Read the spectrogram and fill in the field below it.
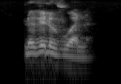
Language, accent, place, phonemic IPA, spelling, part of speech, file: French, France, Lyon, /lə.ve lə vwal/, lever le voile, verb, LL-Q150 (fra)-lever le voile.wav
- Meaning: to unveil, to reveal, to lift the veil on, to lift the curtain on, to lift the lid on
